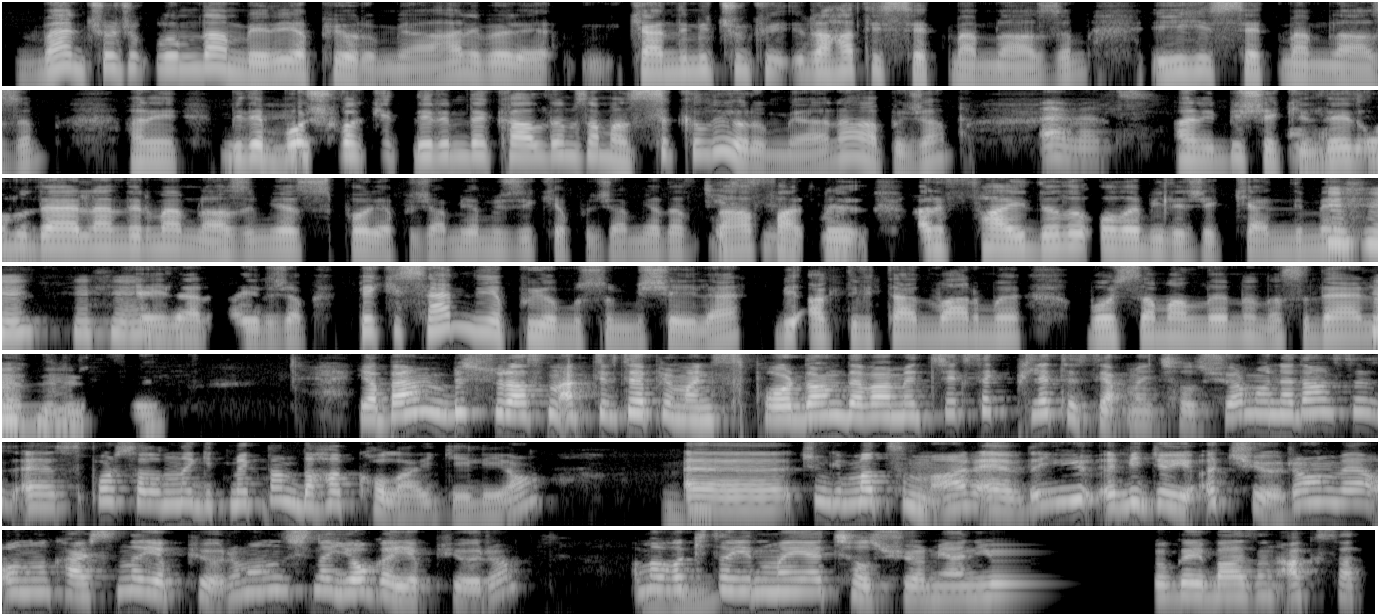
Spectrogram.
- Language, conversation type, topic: Turkish, unstructured, Boş zamanlarında yapmayı en çok sevdiğin şey nedir?
- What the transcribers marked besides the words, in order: other background noise; tapping; distorted speech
